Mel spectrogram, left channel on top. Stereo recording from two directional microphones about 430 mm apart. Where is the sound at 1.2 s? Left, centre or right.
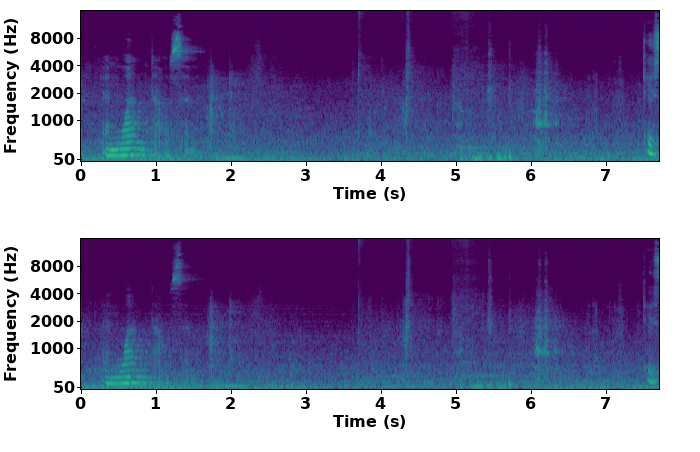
Left.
